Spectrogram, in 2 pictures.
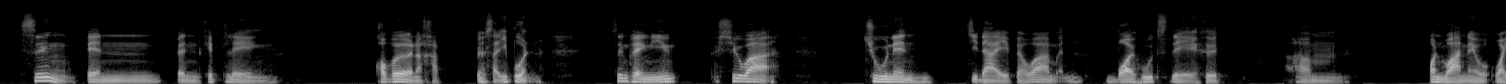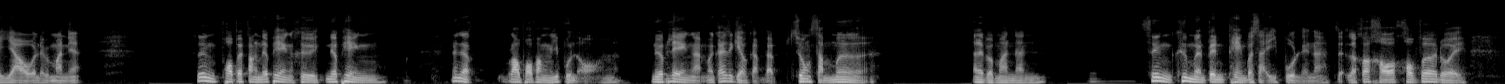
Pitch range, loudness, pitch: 95-115 Hz, -24 LUFS, 105 Hz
